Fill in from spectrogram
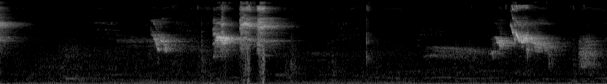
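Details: Pet budgerigars kept on a home budgie farm, giving harsh, buzzy chirps in short bursts, one a quick run of three grating notes, with quiet gaps between calls and a faint low hum behind.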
